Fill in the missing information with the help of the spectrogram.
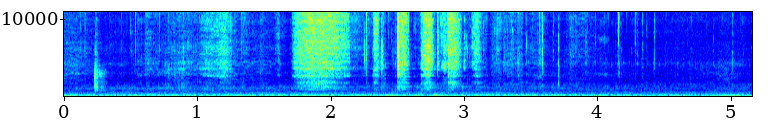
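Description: Small twig fire crackling under a pot of instant noodles, with a short hiss about two seconds in and a few sharp crackles just after it. A low, steady rumble runs underneath.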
